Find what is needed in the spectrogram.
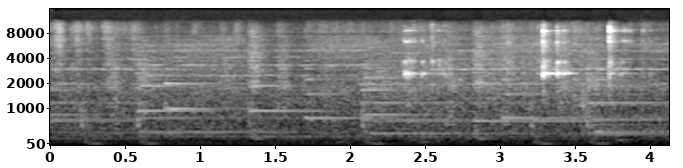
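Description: Soft background music of held notes, and from about two seconds in a few light clinks of a paintbrush knocking against a glass jar of rinse water.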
